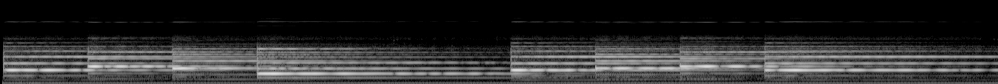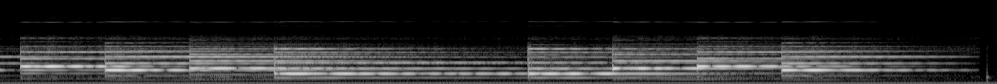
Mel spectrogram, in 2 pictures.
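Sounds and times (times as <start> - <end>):
chime: 0.0 - 19.8.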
